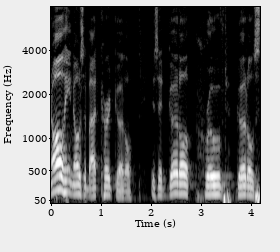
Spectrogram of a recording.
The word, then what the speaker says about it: Gödel: Gödel is spelled this way with an umlaut over the O, and it's pronounced Gödel.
